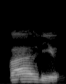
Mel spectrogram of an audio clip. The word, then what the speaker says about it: value: What value do you bring to the company? Value. Sí. La E no se pronuncia.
